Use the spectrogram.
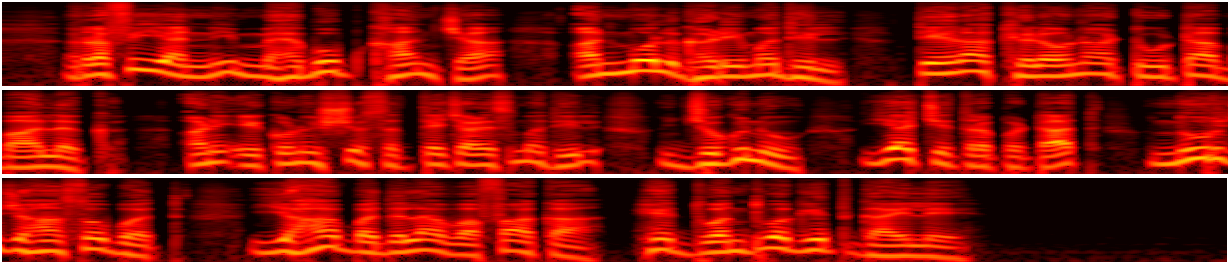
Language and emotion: Marathi, neutral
